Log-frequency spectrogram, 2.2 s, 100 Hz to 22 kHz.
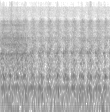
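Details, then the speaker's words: Opel 1.9 diesel in frost, not starting: quick, even cranking with no firing. Rail pressure does not reach the specified level, so the injectors were tested and two were replaced. "Воно не дотягує, бачите, не дотягує. Зараз будемо робити тест. Дивіться. Ну, оскільки тиску у нас немає в рампі, зараз протестуємо форсунки."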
